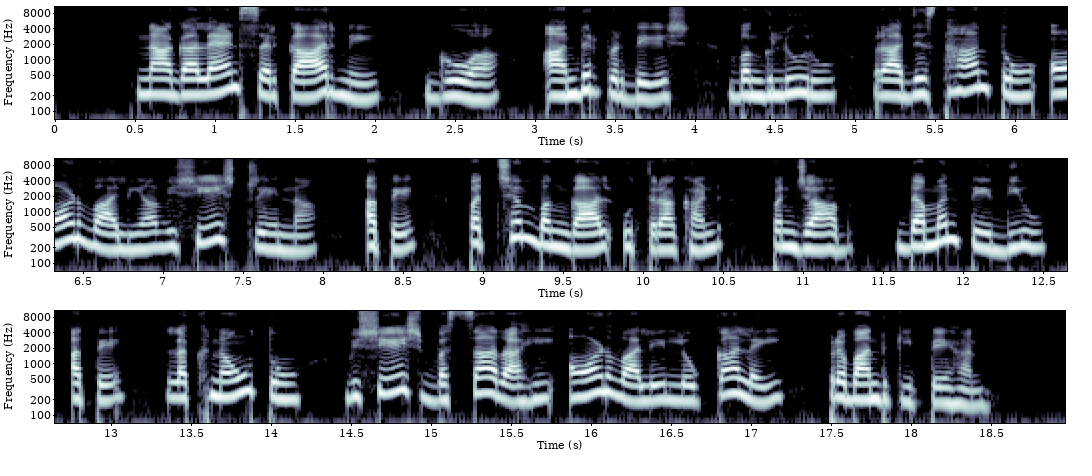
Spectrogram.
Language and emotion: Punjabi, neutral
